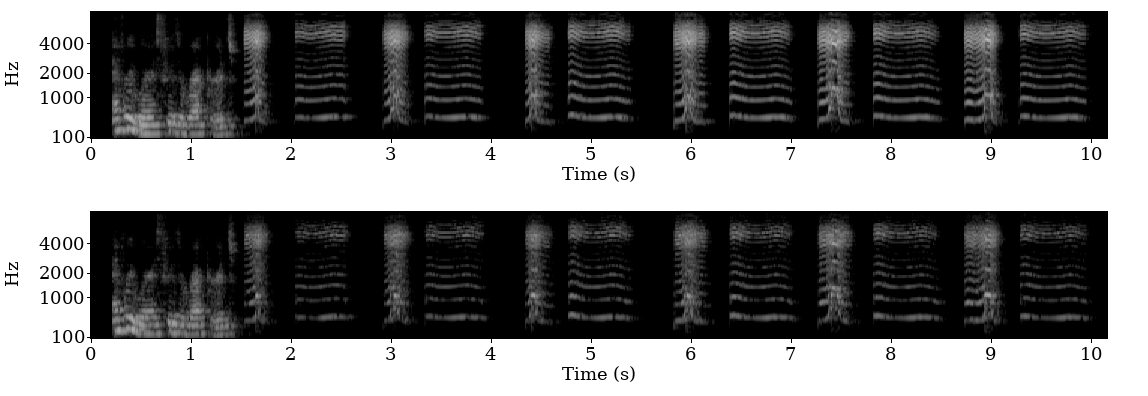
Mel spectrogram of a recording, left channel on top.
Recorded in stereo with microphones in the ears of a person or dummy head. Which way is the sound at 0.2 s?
15° left (ahead or behind).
